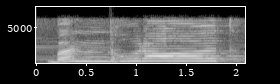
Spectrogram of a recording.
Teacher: ಬ ಮೇಲೆ ಆಘಾತ ರ ನಂತರ ಅರ್ಧ ತಕಾರ ಇದೆ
